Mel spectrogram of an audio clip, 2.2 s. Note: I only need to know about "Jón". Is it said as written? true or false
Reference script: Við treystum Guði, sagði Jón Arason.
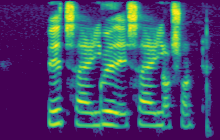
false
